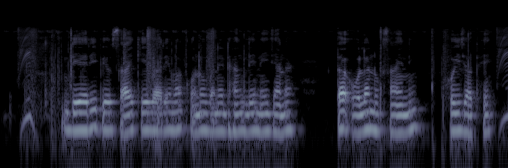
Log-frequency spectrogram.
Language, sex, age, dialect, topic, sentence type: Chhattisgarhi, male, 18-24, Western/Budati/Khatahi, agriculture, statement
